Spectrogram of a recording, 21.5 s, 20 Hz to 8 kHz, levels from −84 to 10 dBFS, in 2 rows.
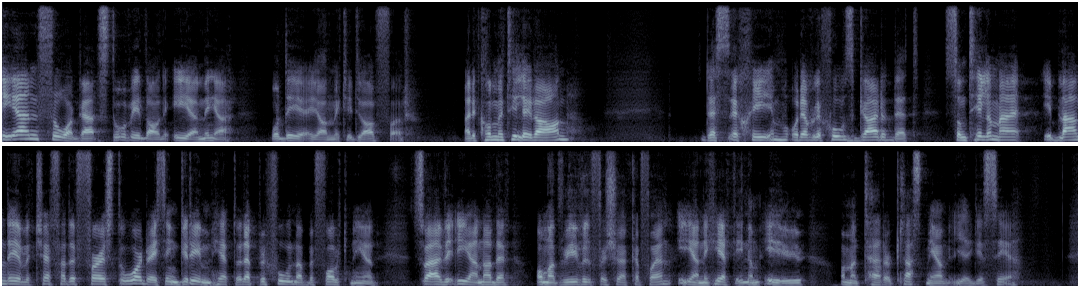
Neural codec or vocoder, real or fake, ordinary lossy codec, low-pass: codec, 16 kHz, 1 kbps, FunCodec, trained on LibriTTS, 50 frames a second; fake; none; none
